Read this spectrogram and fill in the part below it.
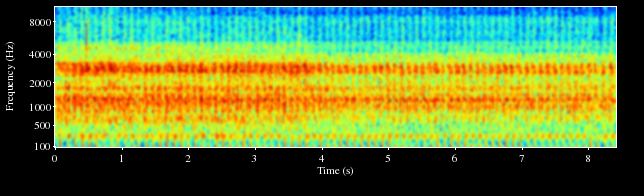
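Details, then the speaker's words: AKT TTR 200 motorcycle at idle: steady single-cylinder beat with a fast metallic clatter that disappears when the clutch lever is pulled, worse when the engine is cold; reported at second service, cause still unknown. "empecé a escuchar un ruidito y me di cuenta que ese ruido se quitaba cuando uno oprimía el embrague"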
